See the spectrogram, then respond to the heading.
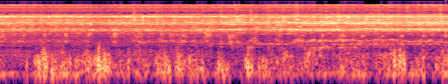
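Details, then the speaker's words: Old engine first run after about two years sitting, new fuel filter: steady rumble with repeated throttle blips, no ticking or knocking; runs healthy, only a small long-standing exhaust gasket leak noted. "It runs so damn good. Yeah. It doesn't tick. It doesn't knock."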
